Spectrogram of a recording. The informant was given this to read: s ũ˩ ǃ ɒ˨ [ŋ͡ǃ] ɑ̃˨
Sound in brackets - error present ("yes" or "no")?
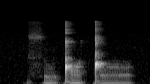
yes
